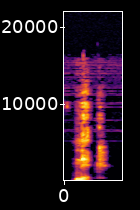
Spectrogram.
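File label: "nick", Australian English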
